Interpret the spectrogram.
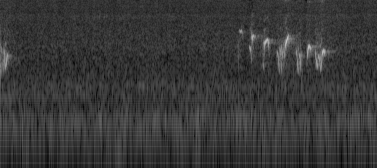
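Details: Stripe-throated Bulbul, a decoy bird hung by a stream, gives one brief note and then a quick burst of about eight bright, bubbling chirps in under a second; a wild bird came but didn't dare come down; quiet background.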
